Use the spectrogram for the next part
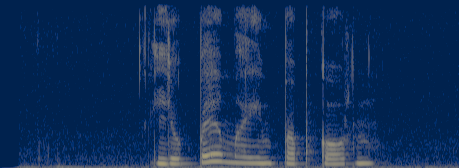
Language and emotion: Russian, positive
